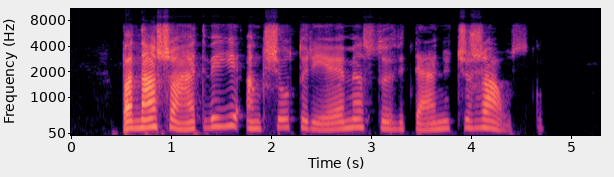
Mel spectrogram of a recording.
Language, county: Lithuanian, Vilnius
